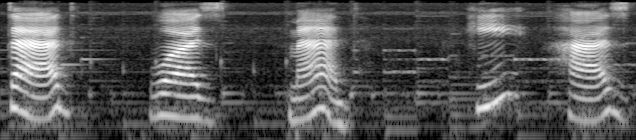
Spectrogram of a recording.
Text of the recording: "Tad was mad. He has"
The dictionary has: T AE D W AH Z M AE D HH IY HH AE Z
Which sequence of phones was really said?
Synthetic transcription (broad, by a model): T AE D W AH Z M AE D HH IY HH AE Z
